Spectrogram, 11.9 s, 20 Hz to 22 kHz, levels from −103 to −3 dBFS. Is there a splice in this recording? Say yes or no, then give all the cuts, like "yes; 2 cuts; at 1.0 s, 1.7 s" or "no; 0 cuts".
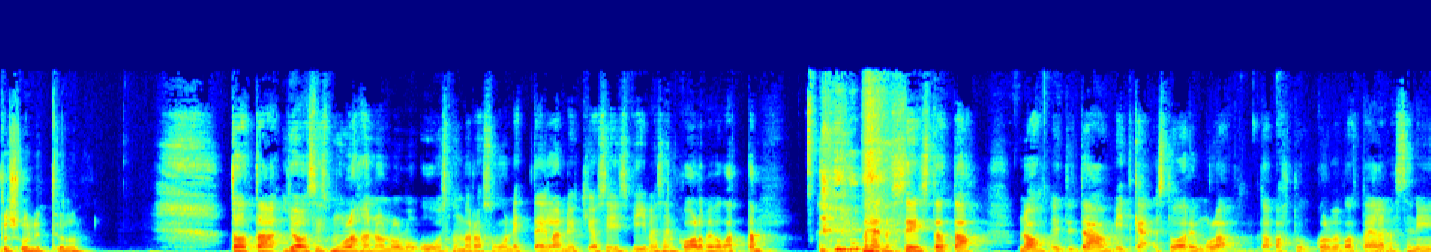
no; 0 cuts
